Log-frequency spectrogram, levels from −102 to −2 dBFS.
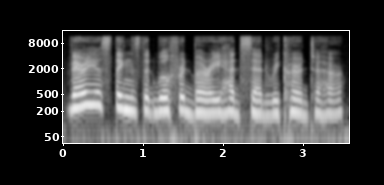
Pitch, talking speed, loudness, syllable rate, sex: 200 Hz, 165 wpm, -18 LUFS, 4.4 syllables/s, female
